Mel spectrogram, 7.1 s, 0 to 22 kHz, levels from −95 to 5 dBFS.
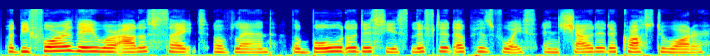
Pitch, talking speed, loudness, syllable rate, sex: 230 Hz, 175 wpm, -18 LUFS, 4.6 syllables/s, female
